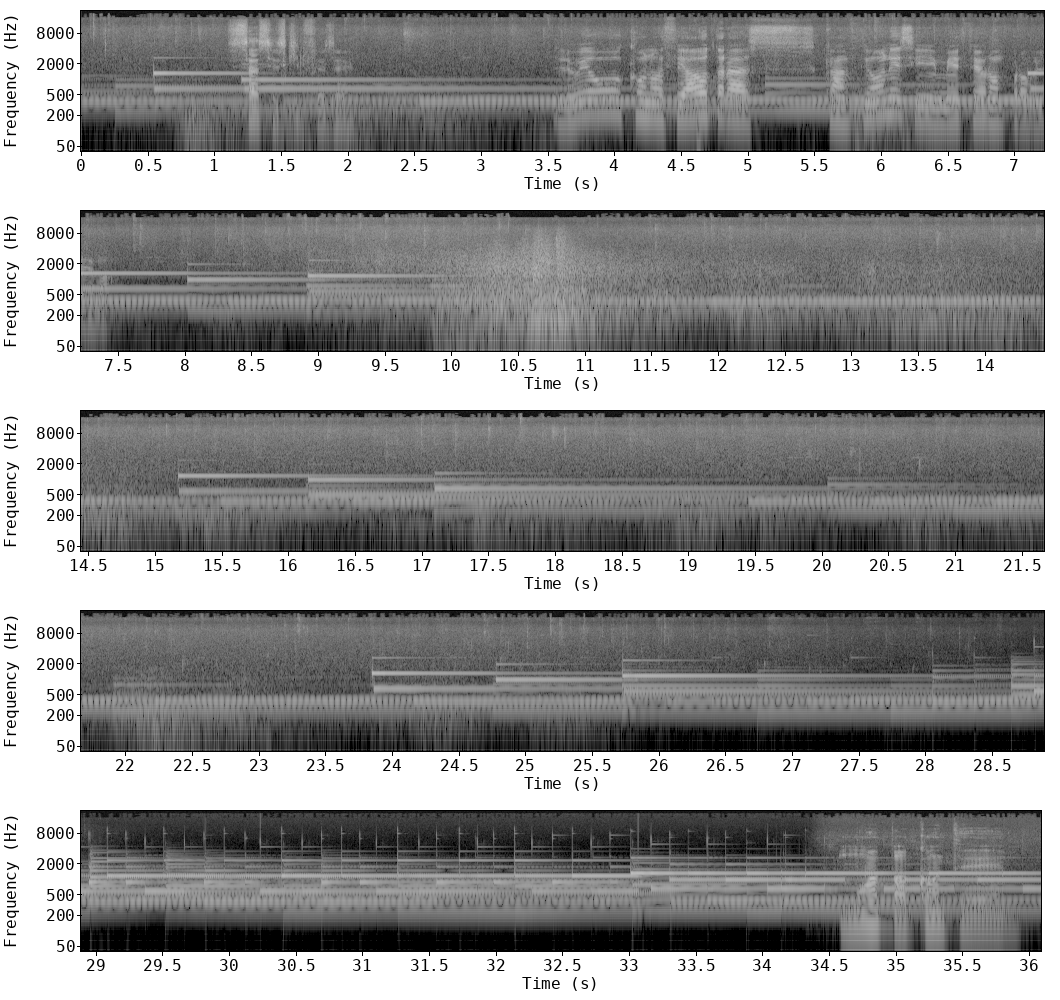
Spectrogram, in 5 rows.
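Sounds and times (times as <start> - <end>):
steady rain hissing: 0.0 - 28.3
soft sustained musical chords: 0.0 - 36.0
speech: 1.1 - 2.3, 3.6 - 7.5, 35.2 - 35.7.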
